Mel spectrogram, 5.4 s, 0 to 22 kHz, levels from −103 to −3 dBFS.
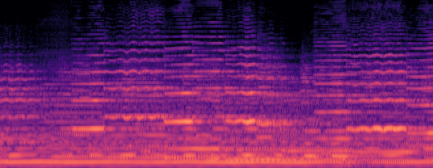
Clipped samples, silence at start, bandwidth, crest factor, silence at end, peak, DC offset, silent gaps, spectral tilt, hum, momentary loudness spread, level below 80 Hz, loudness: under 0.1%; 0 s; 13.5 kHz; 16 dB; 0 s; -16 dBFS; under 0.1%; none; -5.5 dB/octave; none; 7 LU; -56 dBFS; -32 LUFS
